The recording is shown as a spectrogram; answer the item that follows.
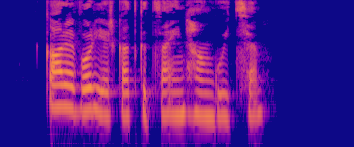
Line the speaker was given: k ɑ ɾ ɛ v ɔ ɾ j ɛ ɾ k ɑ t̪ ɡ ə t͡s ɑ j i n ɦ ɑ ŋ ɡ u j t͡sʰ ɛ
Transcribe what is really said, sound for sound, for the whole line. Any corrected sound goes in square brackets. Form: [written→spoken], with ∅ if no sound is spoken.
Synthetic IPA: k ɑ ɾ ɛ v ɔ ɾ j ɛ ɾ k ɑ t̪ ɡ ə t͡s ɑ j i n ɦ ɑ ŋ ɡ u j t͡sʰ ɛ

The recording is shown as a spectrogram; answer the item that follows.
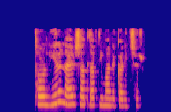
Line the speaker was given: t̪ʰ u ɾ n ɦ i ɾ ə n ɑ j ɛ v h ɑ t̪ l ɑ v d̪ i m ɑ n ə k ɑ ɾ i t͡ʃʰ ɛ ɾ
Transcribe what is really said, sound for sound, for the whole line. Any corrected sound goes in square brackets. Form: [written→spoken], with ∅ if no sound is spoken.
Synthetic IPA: t̪ʰ [u→ɔ] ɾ n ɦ i ɾ ə n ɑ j ɛ v [h→ʃ] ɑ t̪ l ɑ v d̪ i m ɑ n ə k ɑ ɾ i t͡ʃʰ ɛ ɾ

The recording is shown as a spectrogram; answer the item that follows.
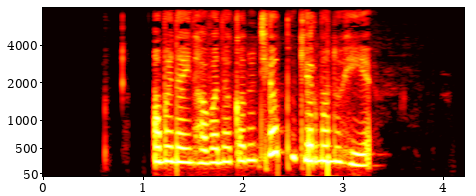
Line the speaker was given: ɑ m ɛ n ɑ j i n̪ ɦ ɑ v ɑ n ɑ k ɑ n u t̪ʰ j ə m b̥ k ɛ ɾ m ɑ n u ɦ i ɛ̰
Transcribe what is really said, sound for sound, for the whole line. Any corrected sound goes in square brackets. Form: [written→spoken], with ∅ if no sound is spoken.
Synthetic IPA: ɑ m ɛ n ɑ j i n̪ ɦ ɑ v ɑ n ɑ k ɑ n u t̪ʰ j [ə→ɑ] m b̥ [k→ɡ] ɛ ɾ m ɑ n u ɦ i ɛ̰

